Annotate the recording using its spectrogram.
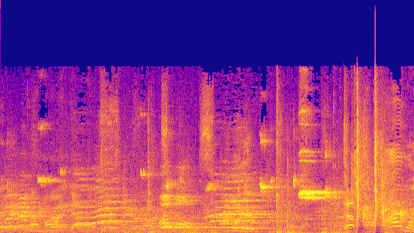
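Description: Basketball game in a gym: players' and spectators' voices echoing in the hall, a short high referee's whistle about four and a half seconds in calling a foul, then a few sharp knocks of the ball bouncing on the hardwood floor near the end.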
